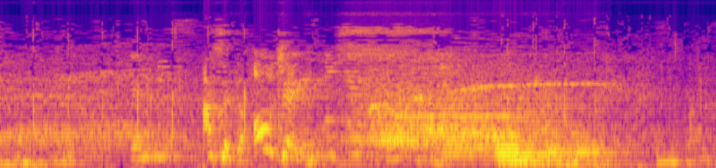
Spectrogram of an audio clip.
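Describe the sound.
A few sparse, scattered handclaps, as if from only a couple of people, break through a murmuring crowd while a man speaks over them.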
